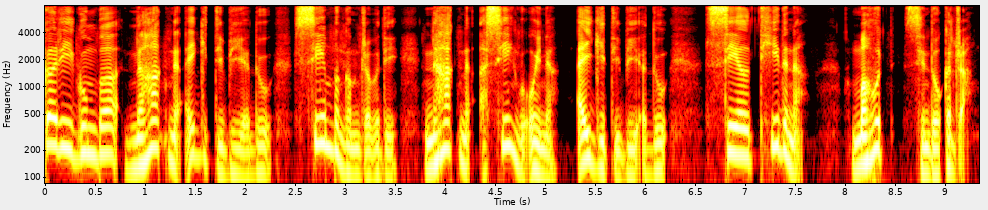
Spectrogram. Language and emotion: Manipuri, surprised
